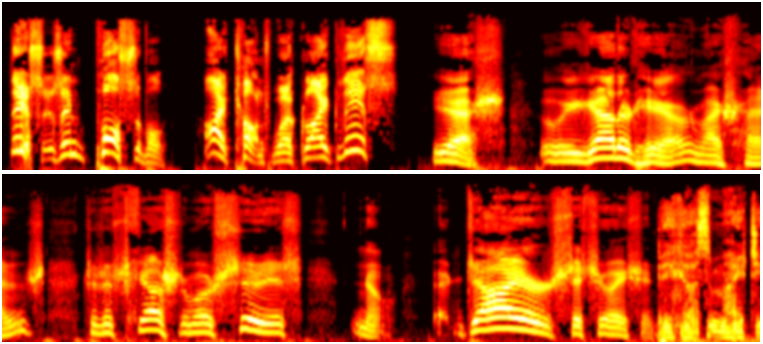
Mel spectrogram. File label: character voices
